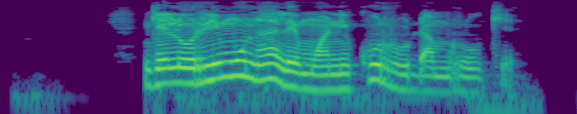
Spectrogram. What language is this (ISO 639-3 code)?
dav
